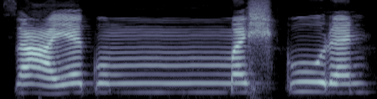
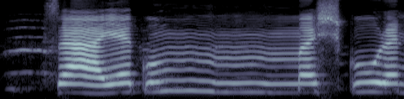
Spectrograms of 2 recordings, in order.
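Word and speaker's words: سَعْيُكُم مَّشْكُورًا: یعنی اس حرف کو ہم گننے کے ساتھ ادا کریں گے اس طرح۔ سعیکم مشکورن، سعیکم مشکورن، یعنی آواز کو ناک میں گھمائیں گے، گننے کے ساتھ اس حرف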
